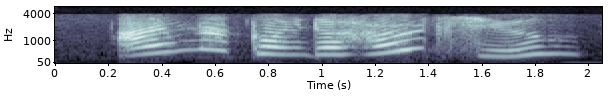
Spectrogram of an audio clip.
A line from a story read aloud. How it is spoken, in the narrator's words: pleaded Toby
